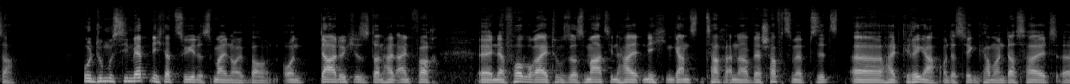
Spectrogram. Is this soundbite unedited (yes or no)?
no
